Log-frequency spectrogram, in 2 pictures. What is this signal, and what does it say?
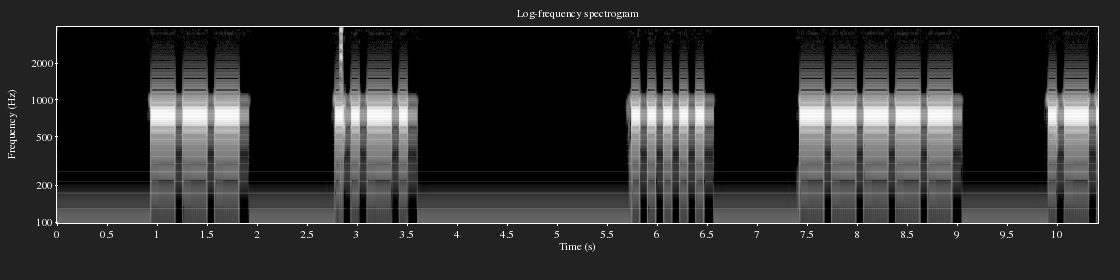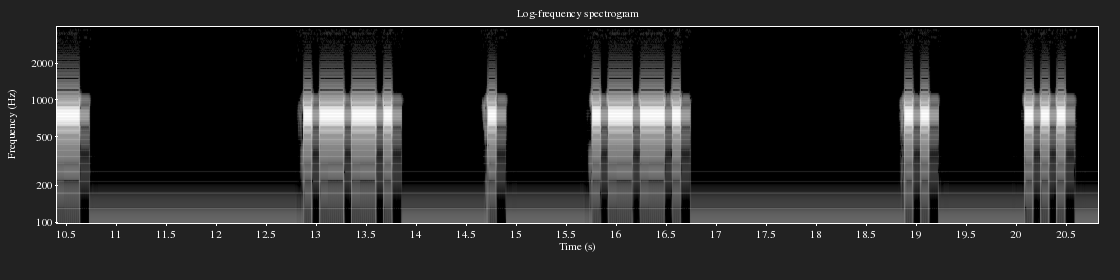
Morse code, heard as a keyed tone, about 15 wpm, spaced as for 7 wpm, 750 Hz. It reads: OF 50W PEP IS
